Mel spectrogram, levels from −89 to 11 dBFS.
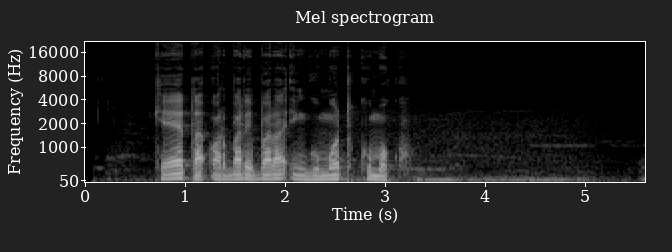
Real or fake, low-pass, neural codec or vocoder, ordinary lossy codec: real; none; none; none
